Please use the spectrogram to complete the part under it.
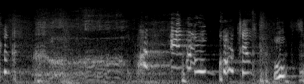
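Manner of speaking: overjoyed, very high, breathless squealing.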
